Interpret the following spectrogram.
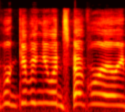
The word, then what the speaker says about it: Tempoarie: They finally settled on, Tempo Air, pronounced temporary. It's spelled Tempoarie. Temporary.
